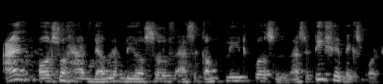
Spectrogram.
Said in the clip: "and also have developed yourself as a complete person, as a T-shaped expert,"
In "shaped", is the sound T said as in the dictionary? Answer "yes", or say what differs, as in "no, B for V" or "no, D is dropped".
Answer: no, T is dropped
